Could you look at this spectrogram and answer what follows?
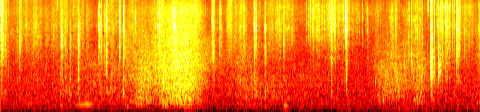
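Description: Swells of rustling with many small clicks and taps, and two brief low hums.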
